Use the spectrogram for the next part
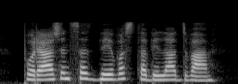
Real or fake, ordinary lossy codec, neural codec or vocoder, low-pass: fake; AAC, 32 kbps; codec, 16 kHz, 0.5 kbps, X-Codec, WavLM features, trained on Multilingual LibriSpeech; 7.2 kHz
